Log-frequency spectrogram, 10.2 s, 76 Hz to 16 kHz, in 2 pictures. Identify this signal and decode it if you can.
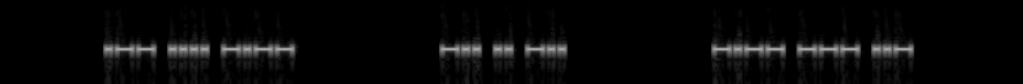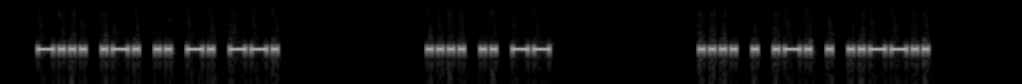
Morse code, heard as a keyed tone, about 41 wpm, 700 Hz. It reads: WHY DID YOU BRING HIM HERE?
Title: 4x Word-Spacing - Sentences from Top 500 Words - 45wpm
